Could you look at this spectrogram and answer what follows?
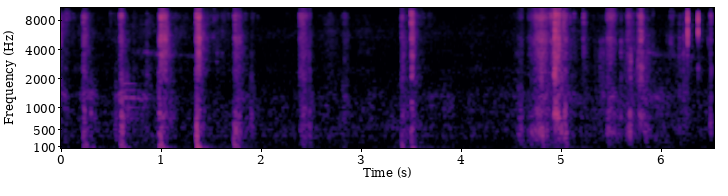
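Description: Faint snow crunching: a dozen or so short, irregular crunches as snow is packed into a plastic crate used as a mould for igloo blocks.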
